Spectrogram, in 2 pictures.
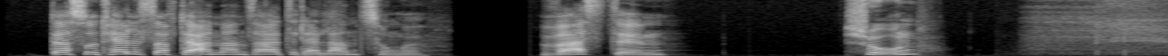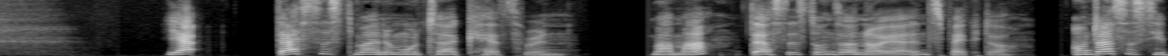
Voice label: Synchron Crimeserie; Muttersprache Deutsch

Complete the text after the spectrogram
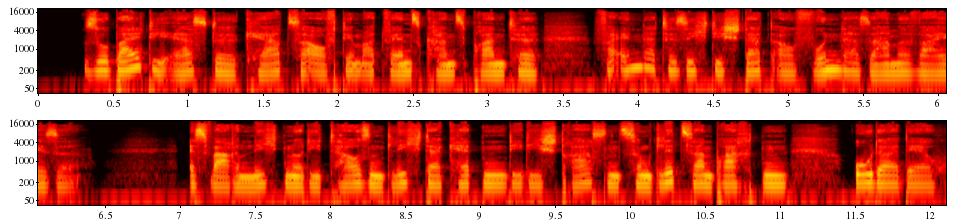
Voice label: horbuch; weihnachtswunder

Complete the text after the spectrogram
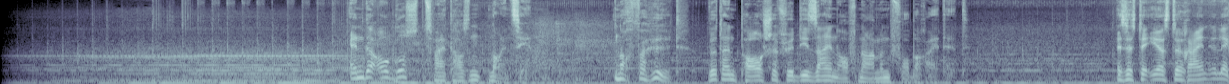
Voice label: doku; porschestory; n-tv

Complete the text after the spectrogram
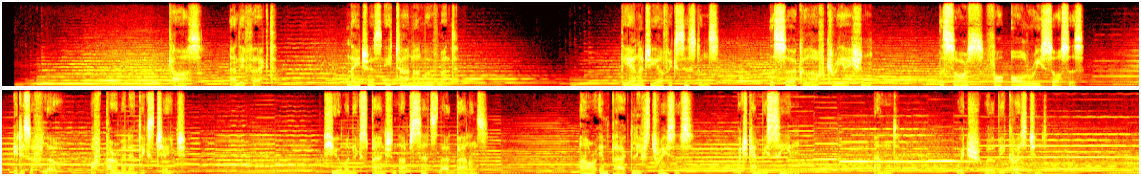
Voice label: tv doku englisch

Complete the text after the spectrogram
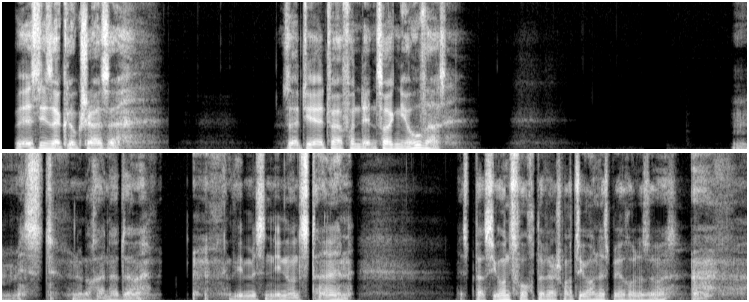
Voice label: synchron

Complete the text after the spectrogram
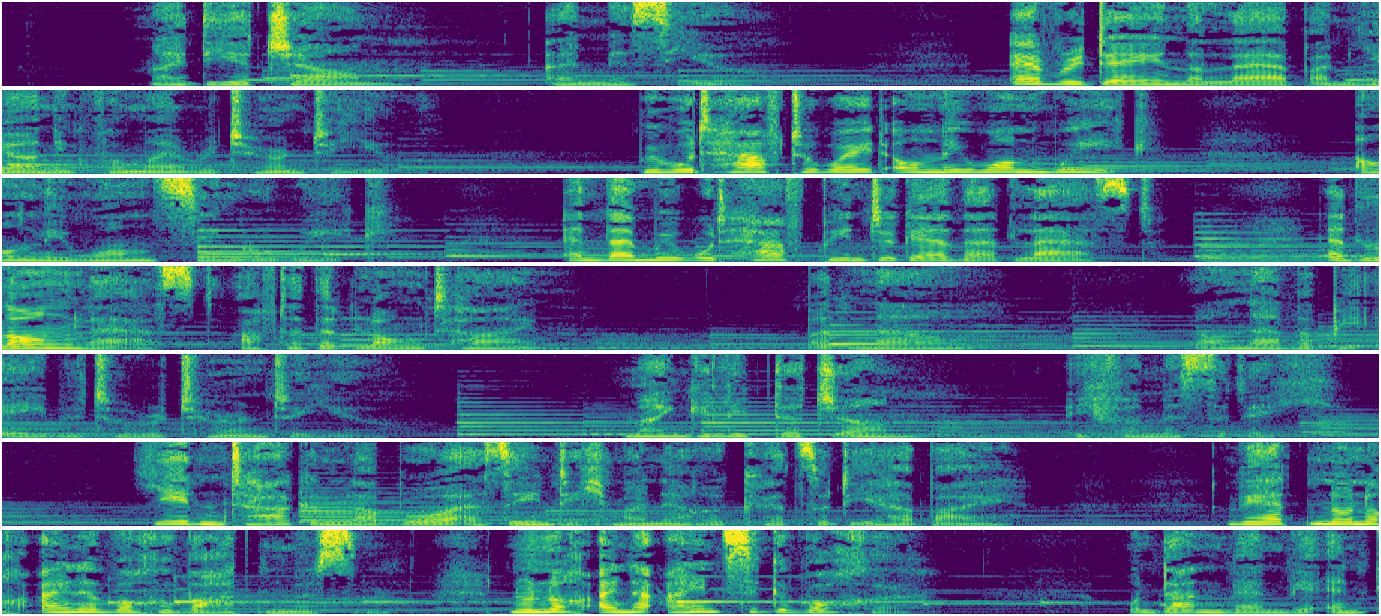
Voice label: Brief eng deu mit Atmo

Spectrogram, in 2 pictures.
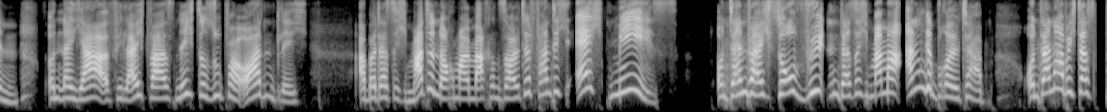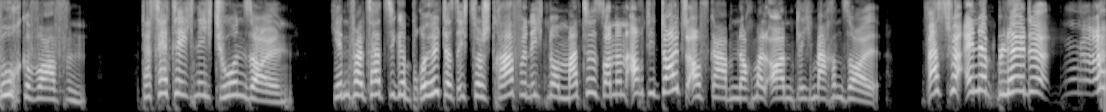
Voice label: elearning rolle junge hausaufgaben

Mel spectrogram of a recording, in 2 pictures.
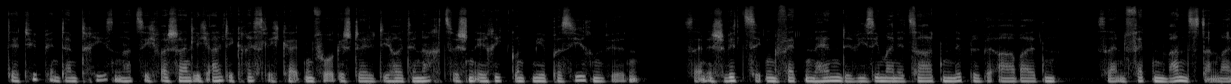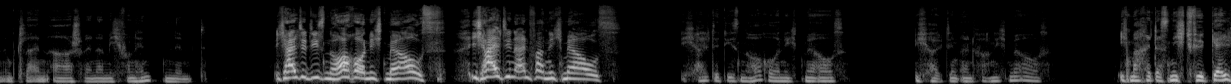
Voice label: hoerbuch compilation; Muttersprache Deutsch, Deutsch/Schweizerdeutsch

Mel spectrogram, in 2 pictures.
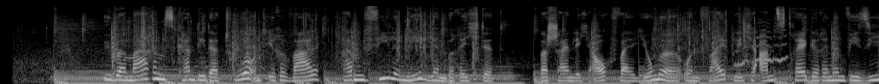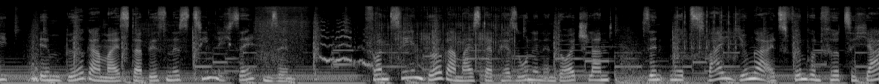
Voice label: doku tv; neuneinhalb ard

